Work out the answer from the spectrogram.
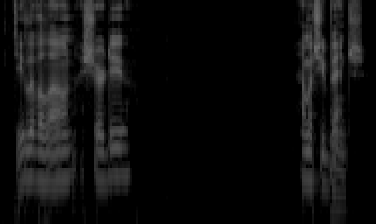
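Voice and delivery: ordinary delivery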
